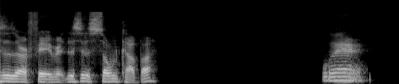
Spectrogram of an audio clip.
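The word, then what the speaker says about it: Tsongkhapa: This is son kapa. Where? Right. Oh, I'm sorry. I was highlighting the wrong thing. Uhhuh. That's son kapa.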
